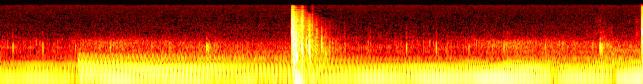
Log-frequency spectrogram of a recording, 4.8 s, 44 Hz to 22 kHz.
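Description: A 5.56 mm C7 rifle fired in single shots: one sharp shot about two seconds in and another right at the end, each with a short ringing tail. Under the shots runs a low, steady synthesizer music drone.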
